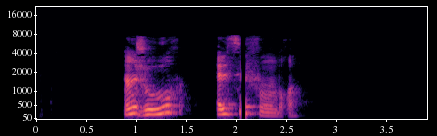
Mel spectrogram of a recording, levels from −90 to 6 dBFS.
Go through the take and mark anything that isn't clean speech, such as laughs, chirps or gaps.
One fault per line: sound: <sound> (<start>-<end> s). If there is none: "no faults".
sound: dropout (2.0-2.1 s)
